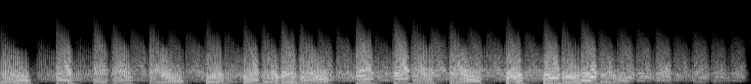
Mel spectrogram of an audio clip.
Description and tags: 80 bpm Bassy Sound. Dubstep or Dnb, heavily processed. Made in Absynth 5 with the builtin Recorder
80, bass, bpm, electronic, loop, n, processed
